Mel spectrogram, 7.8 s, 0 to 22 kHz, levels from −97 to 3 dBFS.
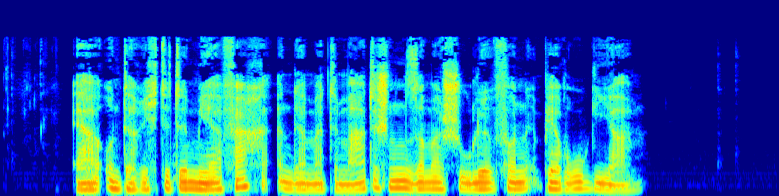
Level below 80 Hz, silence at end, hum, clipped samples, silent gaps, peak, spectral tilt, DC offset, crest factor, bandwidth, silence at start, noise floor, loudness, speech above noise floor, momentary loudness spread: -40 dBFS; 1.4 s; none; under 0.1%; none; -6 dBFS; -5 dB/octave; under 0.1%; 20 dB; 11.5 kHz; 0.75 s; -86 dBFS; -25 LUFS; 61 dB; 6 LU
